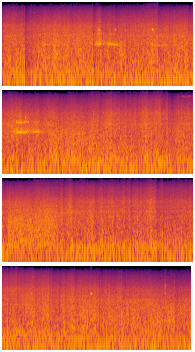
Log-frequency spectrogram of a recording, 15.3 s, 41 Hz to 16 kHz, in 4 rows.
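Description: BMW E46 M3's 3.2-litre inline-six running under hard acceleration and lifting through an autocross course, with heavy wind buffeting on a microphone mounted outside the car. Brief tyre squeals come about two seconds and about four seconds in.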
